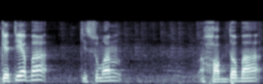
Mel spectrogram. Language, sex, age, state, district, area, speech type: Assamese, male, 30-45, Assam, Lakhimpur, rural, spontaneous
